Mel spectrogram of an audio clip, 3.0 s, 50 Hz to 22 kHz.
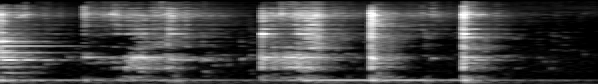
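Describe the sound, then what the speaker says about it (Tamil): Ingredients are dry roasted and stirred in an iron kadai over a steady low hum, with scraping strokes and several sharp metallic clanks of the spoon against the pan, close up and without speech. "மிதமான தீயில் வச்சு ஒரு 2 நிமிஷம் வறுத்தோம்னா நம்மளுக்கு நல்லா பொரிஞ்சு வந்துடுங்க."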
